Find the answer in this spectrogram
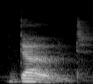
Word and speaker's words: don't: it's audio okay and the word don't it's not don't it's not oh it's oh so it's don't as you can see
